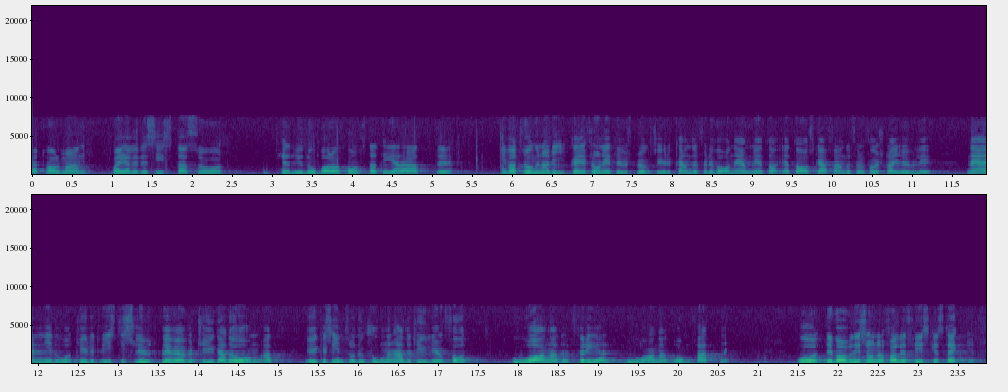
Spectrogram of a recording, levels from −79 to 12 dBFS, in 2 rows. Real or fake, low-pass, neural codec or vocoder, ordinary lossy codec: real; none; none; none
